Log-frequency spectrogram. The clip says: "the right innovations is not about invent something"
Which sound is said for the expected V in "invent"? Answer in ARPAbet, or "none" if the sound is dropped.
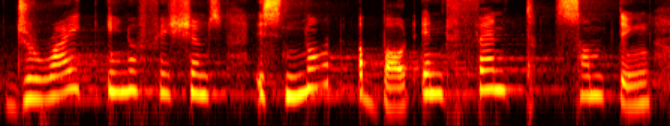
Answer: F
